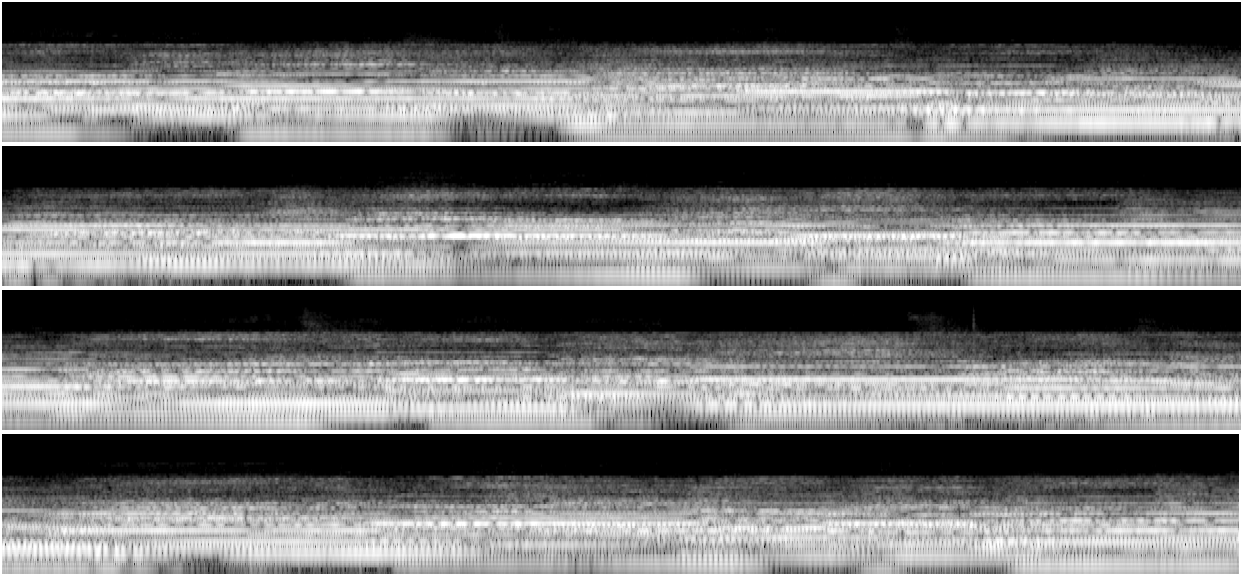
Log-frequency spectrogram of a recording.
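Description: Men's choir singing a hymn in sustained chords with organ accompaniment, in a reverberant church.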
